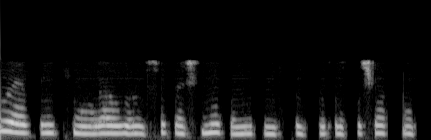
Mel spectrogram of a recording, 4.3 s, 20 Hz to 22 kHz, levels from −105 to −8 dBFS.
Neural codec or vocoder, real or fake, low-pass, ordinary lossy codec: codec, 16 kHz, 4.8 kbps, FACodec; fake; 3.6 kHz; none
